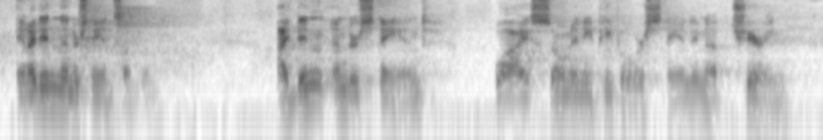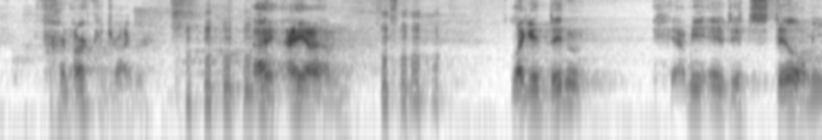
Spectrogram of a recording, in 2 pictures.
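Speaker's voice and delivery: choked-up, halting, faltering voice catching. Describing the crowd cheering after winning: choked up. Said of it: "you can tell I'm kinda getting a little choked up here".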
